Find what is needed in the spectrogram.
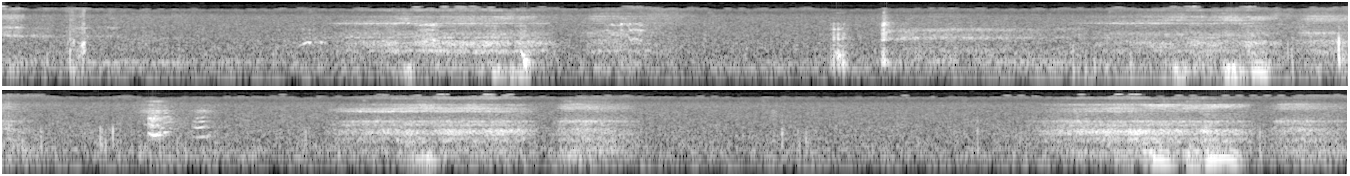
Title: This is my mother snoring.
